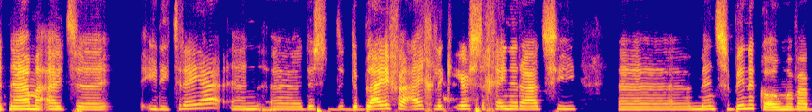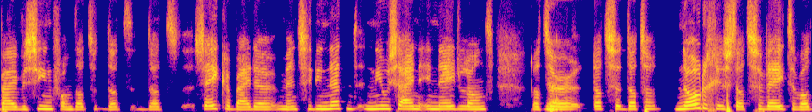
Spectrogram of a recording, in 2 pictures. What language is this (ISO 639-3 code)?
nld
